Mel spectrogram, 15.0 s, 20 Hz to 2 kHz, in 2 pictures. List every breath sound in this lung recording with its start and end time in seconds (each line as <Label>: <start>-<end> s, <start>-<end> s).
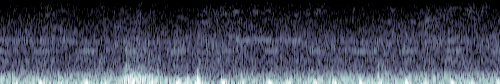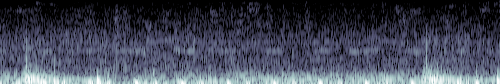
Inhalation: 1.73-2.56 s, 7.85-8.68 s, 13.83-14.67 s
Exhalation: 2.64-3.17 s, 8.80-9.33 s
Crackles: 1.73-2.56 s, 2.64-3.17 s, 7.85-8.68 s, 8.80-9.33 s, 13.83-14.67 s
